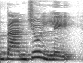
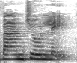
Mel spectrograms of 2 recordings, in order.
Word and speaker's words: banjolele: Now, this is pronounced as the banjolele, pronounced as banjolele.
